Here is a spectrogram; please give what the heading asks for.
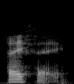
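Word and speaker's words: fefe: all in their graves fifa he had which is the native for elephantiasis and which is pronounced fei-fei a quarter of a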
